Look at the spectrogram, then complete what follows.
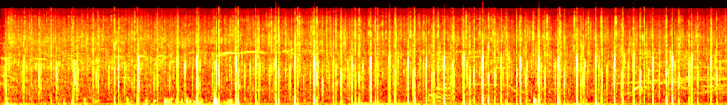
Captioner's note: applause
